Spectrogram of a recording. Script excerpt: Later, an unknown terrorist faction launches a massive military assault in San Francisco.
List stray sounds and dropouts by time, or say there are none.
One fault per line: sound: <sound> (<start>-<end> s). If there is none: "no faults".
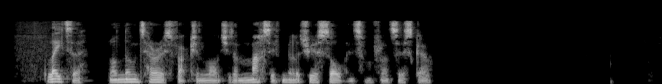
no faults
